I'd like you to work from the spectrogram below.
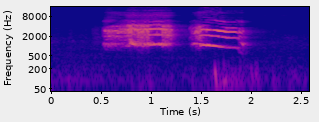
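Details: Rooster crowing in two loud harsh bursts, the second with a falling slurred ending, over quiet low background noise.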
